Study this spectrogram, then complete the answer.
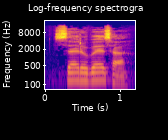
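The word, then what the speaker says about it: cerveza: 자, 세 다음에 에와 이가 오면 쌍시옷 발음이 납니다. 예를 들면 세르베사. 자, 세르 베사.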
